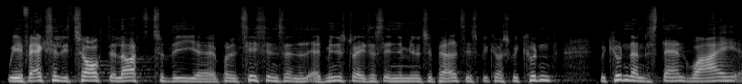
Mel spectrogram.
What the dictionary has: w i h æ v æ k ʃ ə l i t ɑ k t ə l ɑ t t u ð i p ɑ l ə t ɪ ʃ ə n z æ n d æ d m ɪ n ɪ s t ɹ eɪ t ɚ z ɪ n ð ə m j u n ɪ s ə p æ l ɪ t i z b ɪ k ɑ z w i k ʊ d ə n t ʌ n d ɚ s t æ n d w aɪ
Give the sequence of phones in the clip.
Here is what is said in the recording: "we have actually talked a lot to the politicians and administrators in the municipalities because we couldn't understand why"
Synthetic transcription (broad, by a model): w i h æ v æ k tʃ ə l i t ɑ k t ə l ɑ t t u ð i p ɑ l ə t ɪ ʃ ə n s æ n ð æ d m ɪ n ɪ s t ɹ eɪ t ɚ s ɪ n ð ə m j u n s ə p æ l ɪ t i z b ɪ k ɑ s w i k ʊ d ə n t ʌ n d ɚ s t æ n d w aɪ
